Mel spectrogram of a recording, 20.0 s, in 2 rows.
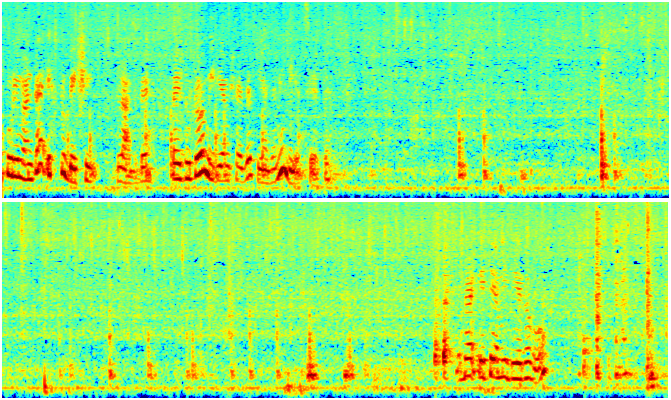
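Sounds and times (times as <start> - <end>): vegetables sizzling in oil: 0.0 - 20.0
spatula scraping and tapping pan: 0.8 - 1.5, 2.3 - 4.8, 6.8 - 8.0, 8.9 - 9.4, 10.6 - 15.6, 16.4 - 16.9, 18.6 - 19.9.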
